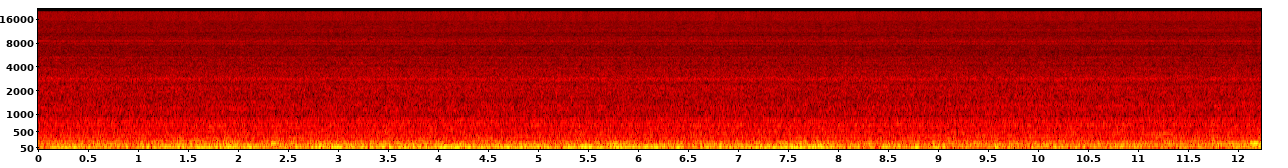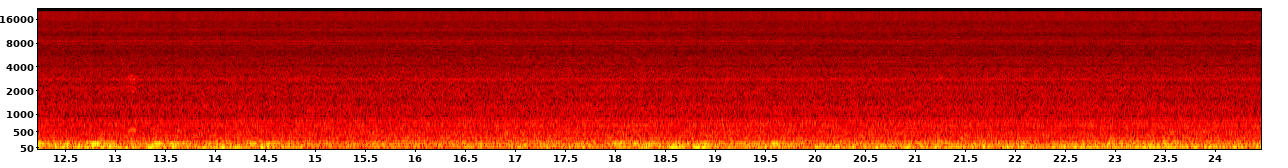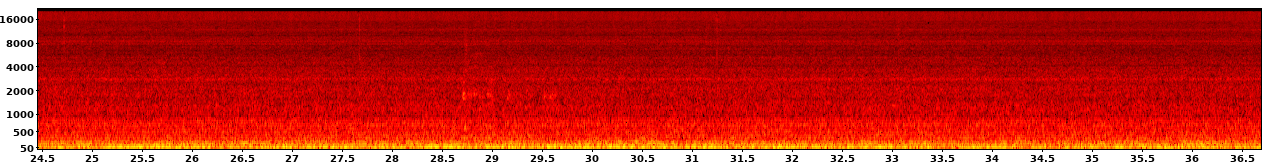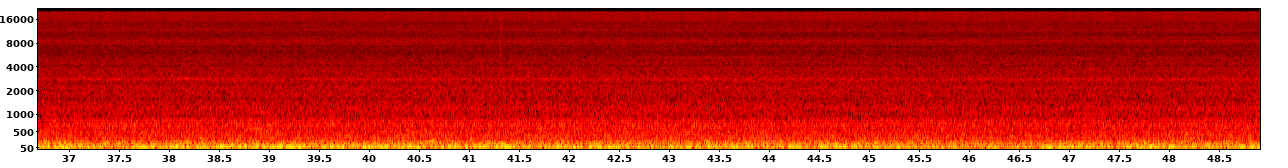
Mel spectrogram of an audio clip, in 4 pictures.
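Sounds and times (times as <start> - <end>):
airliner cabin rumble and rushing air: 0.0 - 48.9.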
